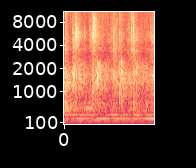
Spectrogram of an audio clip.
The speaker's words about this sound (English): Would you just clap your hands? As they come, you're clapping. As they come, you're, you're celebrating.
